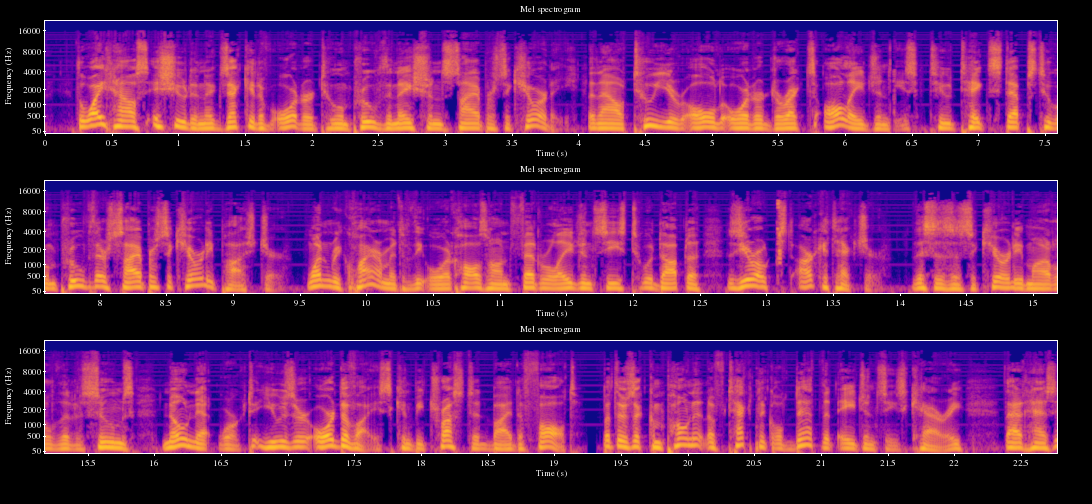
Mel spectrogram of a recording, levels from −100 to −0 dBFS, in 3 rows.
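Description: Throughout the speech runs a USB whine: a fixed tone built on 1 kHz, loudest at its 5 kHz harmonic and roughly 45 dB below the signal. Current drawn in 1 ms bus frames leaks through power or ground, drawing steady horizontal lines at 1 kHz multiples on a spectrogram.

At 4.02 to 4.08 s, 6.30 to 6.38 s, 10.60 to 10.65 s and 13.07 to 13.11 s, damaged data in the compressed stream makes the decoder misread frames and lose sync. Each shows as a brief broken chirp, click or gap: a smeared vertical patch on the spectrogram, a discontinuity in the waveform.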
